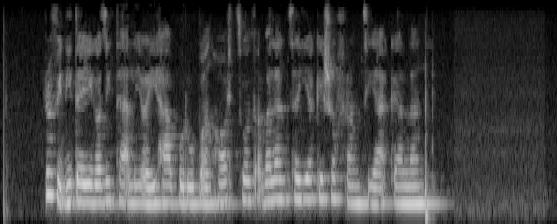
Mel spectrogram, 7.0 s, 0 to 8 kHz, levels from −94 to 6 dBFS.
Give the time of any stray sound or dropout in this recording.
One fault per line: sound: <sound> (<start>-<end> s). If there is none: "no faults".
no faults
